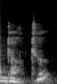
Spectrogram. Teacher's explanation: the word a doctor, and the stress falls on the doc. Okay? It means that the first syllable has the high emphasis.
